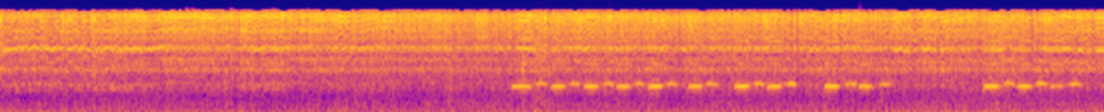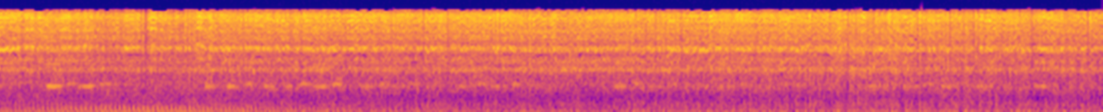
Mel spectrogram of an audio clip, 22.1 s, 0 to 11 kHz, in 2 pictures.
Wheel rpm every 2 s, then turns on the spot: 200, 230, 230, 240, 230, 230, 230, 230, 230, 230, 230.
none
